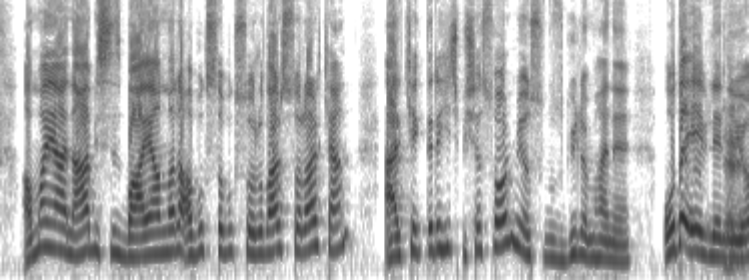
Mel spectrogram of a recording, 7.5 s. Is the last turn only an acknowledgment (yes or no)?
yes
